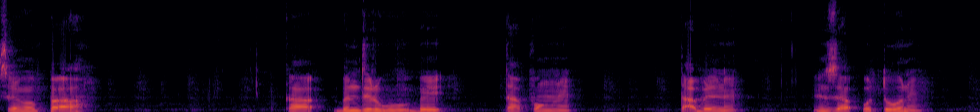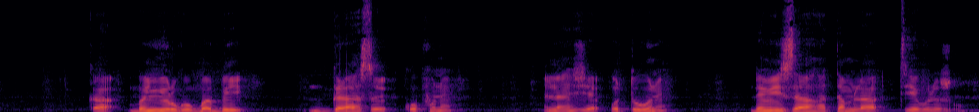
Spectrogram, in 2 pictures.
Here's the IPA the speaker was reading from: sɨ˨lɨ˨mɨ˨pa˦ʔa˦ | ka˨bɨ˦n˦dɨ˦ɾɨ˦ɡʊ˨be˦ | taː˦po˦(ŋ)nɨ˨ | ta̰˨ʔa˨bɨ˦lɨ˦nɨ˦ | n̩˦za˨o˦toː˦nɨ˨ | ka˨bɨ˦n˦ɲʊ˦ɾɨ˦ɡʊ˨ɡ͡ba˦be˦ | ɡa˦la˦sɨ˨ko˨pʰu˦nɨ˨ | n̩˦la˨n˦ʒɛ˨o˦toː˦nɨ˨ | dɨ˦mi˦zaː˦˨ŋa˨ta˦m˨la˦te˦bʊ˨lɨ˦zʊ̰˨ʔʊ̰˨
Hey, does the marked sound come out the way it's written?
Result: yes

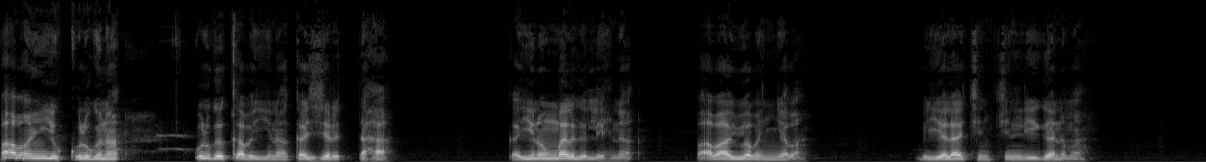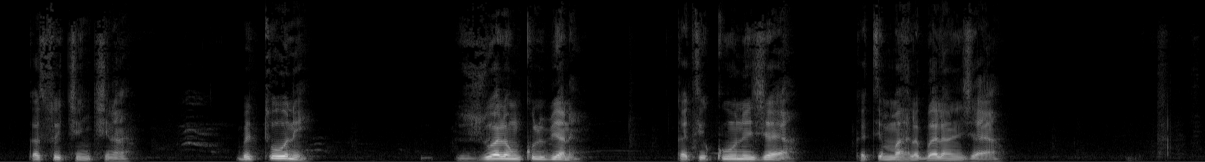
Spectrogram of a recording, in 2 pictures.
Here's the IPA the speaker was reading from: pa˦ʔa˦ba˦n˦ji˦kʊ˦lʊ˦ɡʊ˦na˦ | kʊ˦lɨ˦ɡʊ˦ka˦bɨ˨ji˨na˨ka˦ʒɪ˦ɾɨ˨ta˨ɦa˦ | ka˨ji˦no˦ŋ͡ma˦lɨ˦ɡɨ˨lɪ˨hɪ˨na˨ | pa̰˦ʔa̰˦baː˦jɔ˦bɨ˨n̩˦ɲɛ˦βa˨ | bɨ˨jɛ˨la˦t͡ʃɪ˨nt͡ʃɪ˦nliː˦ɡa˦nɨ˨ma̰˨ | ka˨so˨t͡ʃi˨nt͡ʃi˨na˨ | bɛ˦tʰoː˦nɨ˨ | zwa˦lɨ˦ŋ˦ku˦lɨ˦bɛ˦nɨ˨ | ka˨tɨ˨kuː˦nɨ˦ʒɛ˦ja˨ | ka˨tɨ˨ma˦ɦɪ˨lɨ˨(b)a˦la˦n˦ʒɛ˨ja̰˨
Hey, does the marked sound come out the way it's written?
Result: no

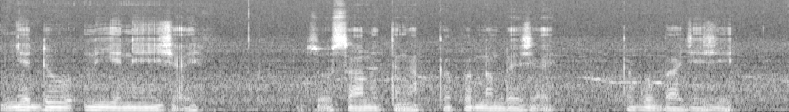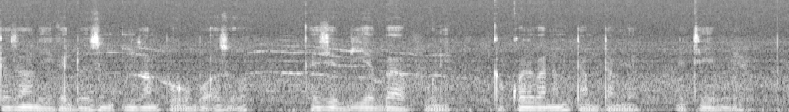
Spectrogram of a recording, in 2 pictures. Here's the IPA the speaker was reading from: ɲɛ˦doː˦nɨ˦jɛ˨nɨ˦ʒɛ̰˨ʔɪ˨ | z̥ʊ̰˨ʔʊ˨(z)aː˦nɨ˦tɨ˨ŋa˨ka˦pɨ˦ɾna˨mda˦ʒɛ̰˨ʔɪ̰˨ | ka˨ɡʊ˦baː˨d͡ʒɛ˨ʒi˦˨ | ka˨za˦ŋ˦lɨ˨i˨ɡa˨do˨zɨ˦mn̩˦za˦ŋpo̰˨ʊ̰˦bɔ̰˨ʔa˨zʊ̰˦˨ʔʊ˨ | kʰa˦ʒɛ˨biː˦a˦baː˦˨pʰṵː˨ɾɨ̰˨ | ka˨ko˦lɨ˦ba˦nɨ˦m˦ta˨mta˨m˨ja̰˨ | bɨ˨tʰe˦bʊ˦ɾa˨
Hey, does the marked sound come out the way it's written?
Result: no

